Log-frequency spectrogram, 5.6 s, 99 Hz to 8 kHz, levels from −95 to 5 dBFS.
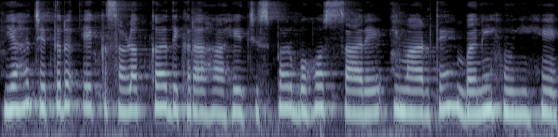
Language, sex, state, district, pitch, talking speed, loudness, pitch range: Hindi, female, Bihar, Saran, 235 Hz, 195 wpm, -28 LUFS, 220-250 Hz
